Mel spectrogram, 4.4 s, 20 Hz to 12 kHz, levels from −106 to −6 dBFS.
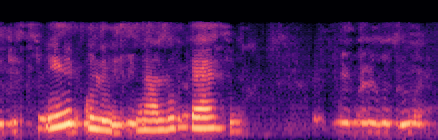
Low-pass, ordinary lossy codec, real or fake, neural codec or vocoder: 7.2 kHz; AAC, 48 kbps; fake; codec, 16 kHz, 2 kbps, FreqCodec, smaller model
